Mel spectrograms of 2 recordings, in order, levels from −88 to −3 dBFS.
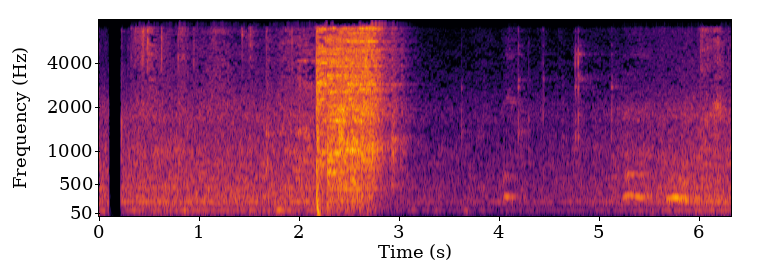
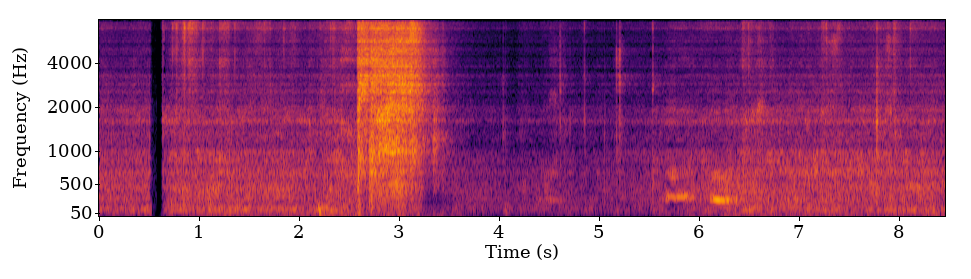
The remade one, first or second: second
